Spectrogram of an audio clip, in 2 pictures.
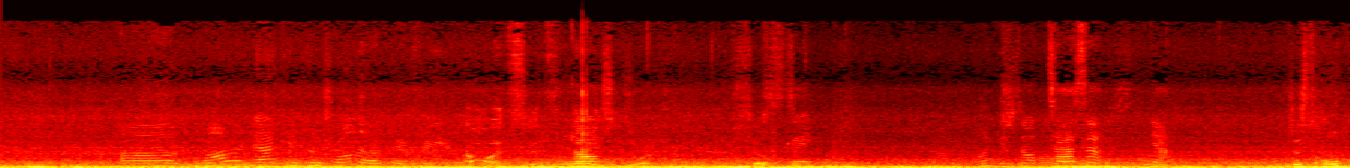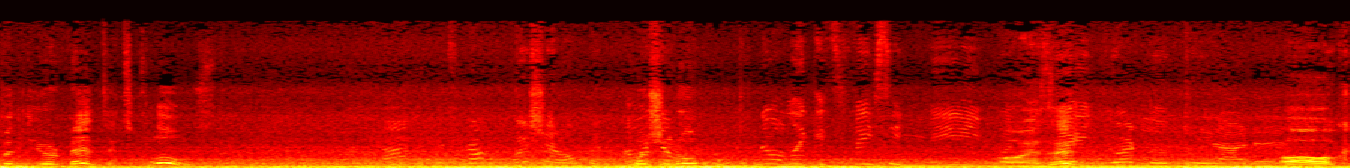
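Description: Steady low rumble of a car's road and engine noise heard from inside the cabin while driving, with quiet talking over it.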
